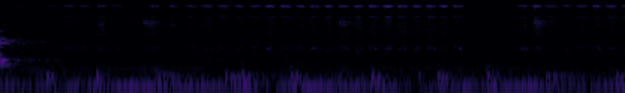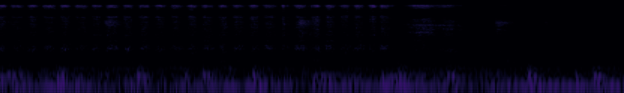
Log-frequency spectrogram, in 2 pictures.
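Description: Faint scratching of a hard graphite pencil shading on sketchbook paper in light, repeated strokes, with very little pressure.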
